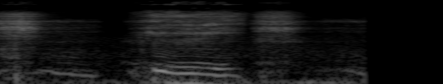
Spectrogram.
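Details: Adult female family member (mother or sister) asleep: a loud, rough snorting snore on the in-breath, with quieter breathing before and after; snoring.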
